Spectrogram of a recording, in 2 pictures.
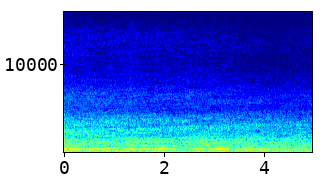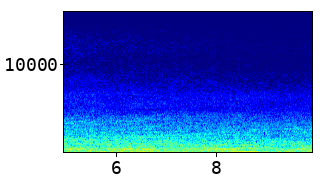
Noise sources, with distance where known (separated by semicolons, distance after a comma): engine of unclear size, far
